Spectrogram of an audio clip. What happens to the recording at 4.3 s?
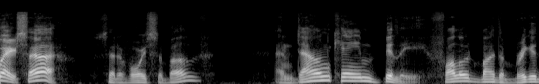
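Nothing goes wrong at 4.3 s: the speech carries on intact, with only the light, steady character of its Opus voice compression.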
